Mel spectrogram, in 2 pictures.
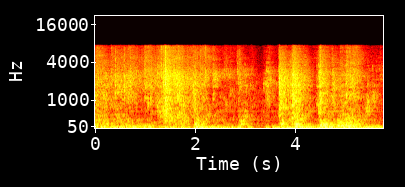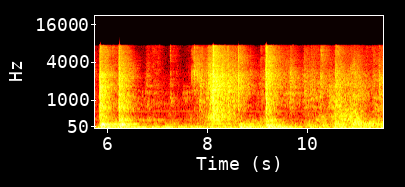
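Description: Papers and objects being handled on a table: rustling with a series of knocks and thuds, the loudest about six seconds in.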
